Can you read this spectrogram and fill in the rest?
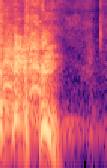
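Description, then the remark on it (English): A single harsh cough lasting about half a second, rough and breathy with a throaty, voiced edge, trailing off into a faint low hum and a tiny click. “It makes you want to hear the coughing one, too.”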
